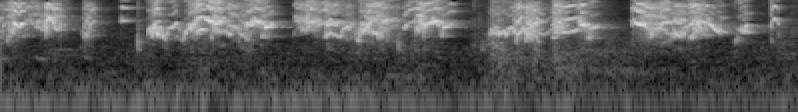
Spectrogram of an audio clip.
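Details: Young lutino lovebirds, four together, chirping in the morning; dense, high, scratchy chatter in long bursts with one clear pause midway.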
